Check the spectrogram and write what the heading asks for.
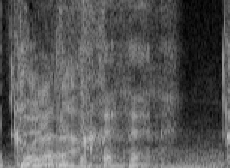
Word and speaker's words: Claddagh: It's a Welsh-looking name, Claddagh. – So that's how you pronounce it? – Yeah. It'd be like a kind of huh at the end.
